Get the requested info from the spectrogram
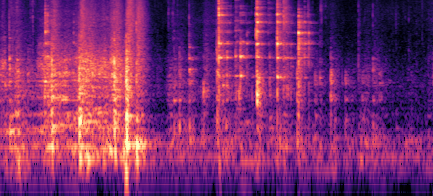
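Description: Small plastic anatomical skeleton model being handled, its loose bones and joints clicking and rattling as its arm is turned at the shoulder, with a few brighter clinks about halfway through.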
